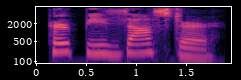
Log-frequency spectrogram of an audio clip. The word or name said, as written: herpes zoster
